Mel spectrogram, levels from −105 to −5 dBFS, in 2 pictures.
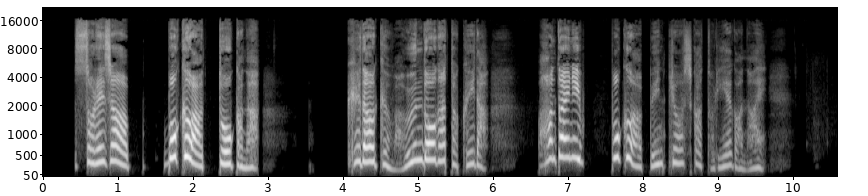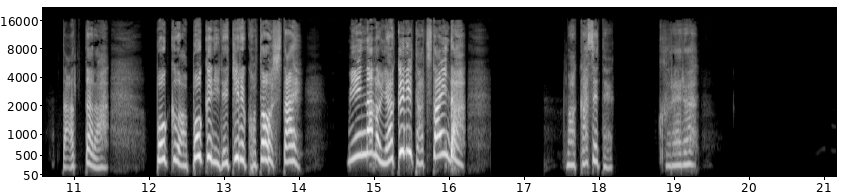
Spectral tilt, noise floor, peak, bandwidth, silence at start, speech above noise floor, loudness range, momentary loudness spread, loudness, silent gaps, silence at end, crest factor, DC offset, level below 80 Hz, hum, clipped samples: -2 dB/octave; under -90 dBFS; -2 dBFS; 17 kHz; 0.45 s; over 69 dB; 14 LU; 21 LU; -20 LUFS; none; 1.85 s; 22 dB; under 0.1%; -86 dBFS; none; under 0.1%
